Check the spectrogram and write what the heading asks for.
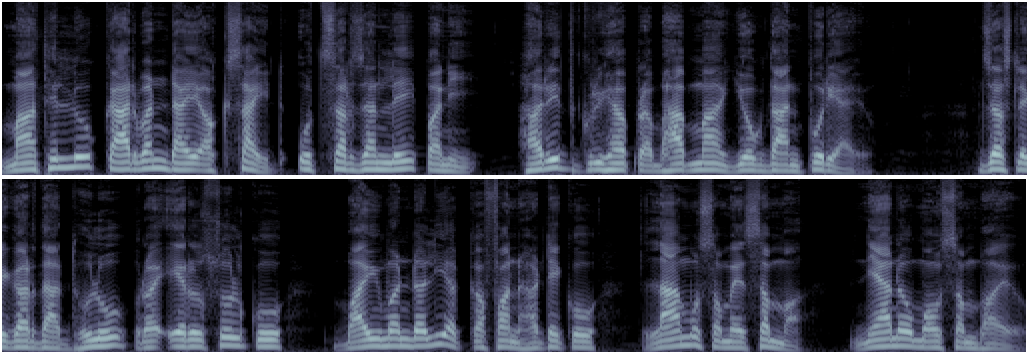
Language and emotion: Nepali, neutral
